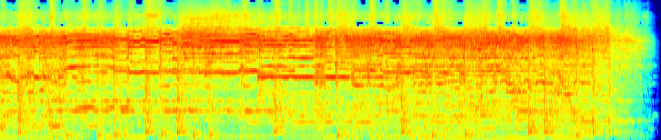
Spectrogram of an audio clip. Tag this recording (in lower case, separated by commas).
guitar, musical instrument, music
